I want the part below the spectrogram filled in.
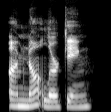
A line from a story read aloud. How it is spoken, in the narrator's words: Draco calmly argued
